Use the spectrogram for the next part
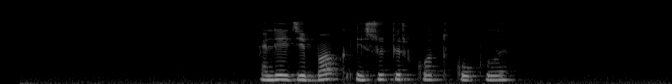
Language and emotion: Russian, neutral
